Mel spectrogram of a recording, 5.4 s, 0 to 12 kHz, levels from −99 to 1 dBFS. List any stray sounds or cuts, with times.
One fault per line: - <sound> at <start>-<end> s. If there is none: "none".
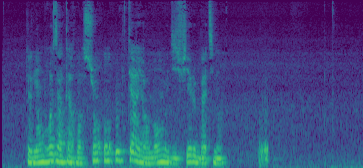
- laugh at 3.9-4.0 s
